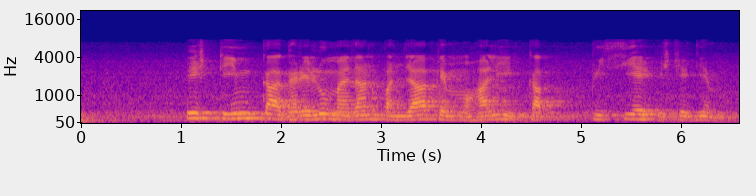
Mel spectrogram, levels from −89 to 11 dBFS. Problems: constant background noise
